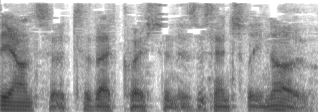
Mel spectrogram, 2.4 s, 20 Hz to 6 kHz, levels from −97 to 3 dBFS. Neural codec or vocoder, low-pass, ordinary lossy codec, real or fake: vocoder, 44.1 kHz, 128 mel bands, Pupu-Vocoder; 5.4 kHz; MP3, 24 kbps; fake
